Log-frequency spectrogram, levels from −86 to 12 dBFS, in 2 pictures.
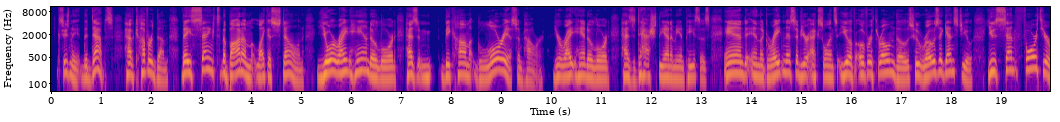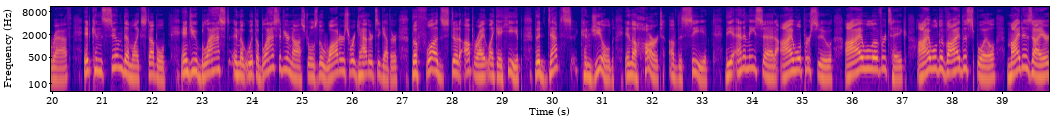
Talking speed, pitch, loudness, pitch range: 165 wpm, 170 Hz, -21 LUFS, 145-200 Hz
